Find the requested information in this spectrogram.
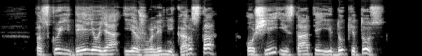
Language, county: Lithuanian, Marijampolė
